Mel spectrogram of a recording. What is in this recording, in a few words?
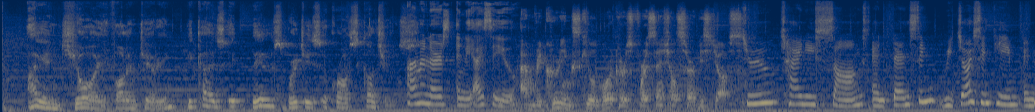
Beach Radio Audio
